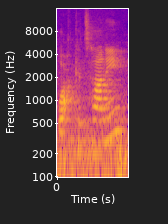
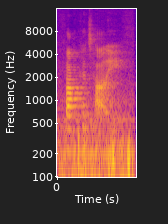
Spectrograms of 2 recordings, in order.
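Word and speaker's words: Whakatāne: Like this spelling here, you would think is pronounced Wakatani, but it's actually pronounced Wakatani.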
